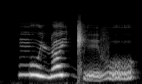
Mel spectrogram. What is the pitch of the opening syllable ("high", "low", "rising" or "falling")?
falling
